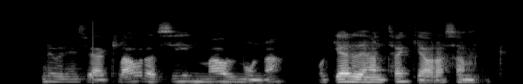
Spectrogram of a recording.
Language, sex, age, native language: Icelandic, male, 50-59, Icelandic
